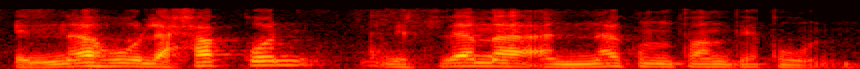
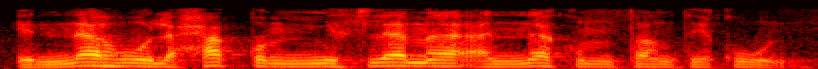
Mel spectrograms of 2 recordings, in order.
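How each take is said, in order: No difference in how they are said.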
